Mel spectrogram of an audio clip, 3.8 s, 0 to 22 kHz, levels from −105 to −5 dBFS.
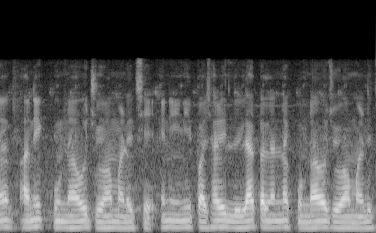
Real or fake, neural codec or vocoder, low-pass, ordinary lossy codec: real; none; none; none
